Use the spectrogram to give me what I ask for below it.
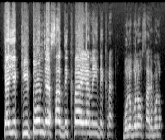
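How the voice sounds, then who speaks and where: A man's voice: extremely high pitch, quick pace, dry recording, clean studio sound. A man teaching chemistry in an online exam-prep class, firing questions at his students and coaxing them to answer back. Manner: energetic call-and-response questioning; coaxing, calls students "beta" and "bhai".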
